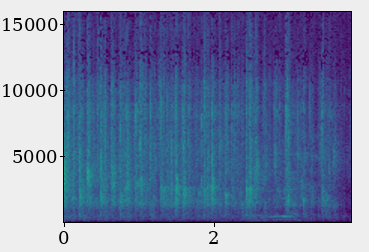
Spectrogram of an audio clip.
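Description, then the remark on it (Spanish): A church audience applauds the Lord steadily for several seconds after preaching, a dense crackle of many hands clapping at once at moderate loudness, with faint voices mixed in beneath it. “Den un aplauso fuerte al Señor.”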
